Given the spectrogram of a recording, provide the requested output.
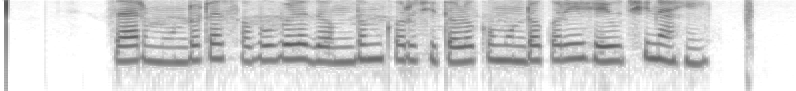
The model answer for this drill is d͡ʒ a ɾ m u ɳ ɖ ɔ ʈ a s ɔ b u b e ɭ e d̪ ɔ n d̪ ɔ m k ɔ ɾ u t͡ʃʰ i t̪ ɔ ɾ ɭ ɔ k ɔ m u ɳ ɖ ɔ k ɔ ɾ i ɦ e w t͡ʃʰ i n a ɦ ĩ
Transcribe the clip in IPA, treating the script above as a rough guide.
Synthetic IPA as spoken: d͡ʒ a ɾ m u ɳ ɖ ɔ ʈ a s ɔ b u b e ɭ e d̪ ɔ m d̪ ɔ m k ɔ ɾ u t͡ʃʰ i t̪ ɔ ɭ ɔ k u m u ɳ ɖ ɔ k ɔ ɾ i ɦ e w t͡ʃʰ i n a ɦ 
